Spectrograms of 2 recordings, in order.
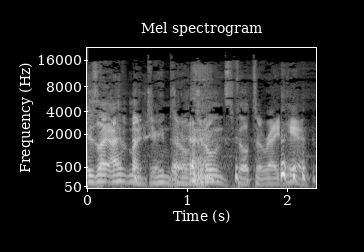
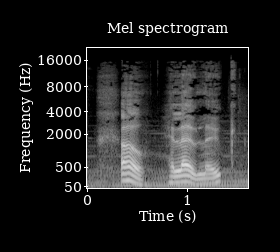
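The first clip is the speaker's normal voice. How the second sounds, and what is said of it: Put-on British accent. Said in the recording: “he talks British”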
